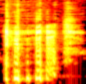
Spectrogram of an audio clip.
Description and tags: real laugh taken from narration screw ups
